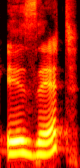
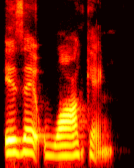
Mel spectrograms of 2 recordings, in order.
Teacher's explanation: I take that t and I just make it a flap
